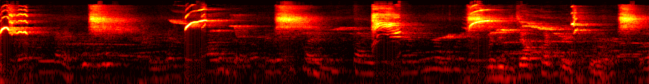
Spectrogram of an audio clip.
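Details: Oriental magpie-robin song used as a lure to make other birds sing: bright whistled phrases with sharp rising sweeps and harsh buzzy bursts, given in separate bouts about every second, over a low background murmur.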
